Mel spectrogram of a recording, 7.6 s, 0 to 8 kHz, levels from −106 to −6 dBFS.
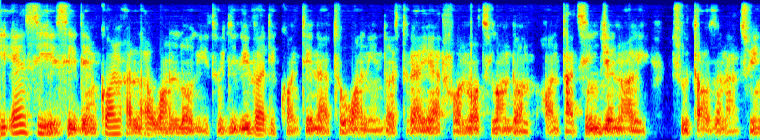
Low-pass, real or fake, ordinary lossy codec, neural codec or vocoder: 7.2 kHz; fake; Opus, 64 kbps; vocoder, 22.05 kHz, 80 mel bands, HiFi-GAN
